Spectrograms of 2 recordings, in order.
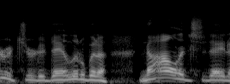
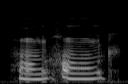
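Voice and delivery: clown horn honk; 5 semitones higher than usual. Acted. Imitating clown horns.

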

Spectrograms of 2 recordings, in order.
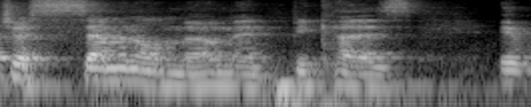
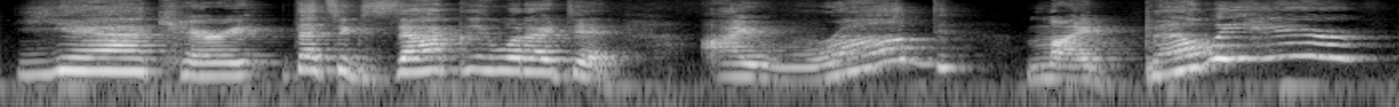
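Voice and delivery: much higher, louder, slowed, guileless voice; innocent tone of voice; 11 semitones higher, 8 dB louder, slower than usual. Retold or imitated. Doug answering Carrie's scolding, high innocent drawl. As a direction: confess it sweetly as if nothing were wrong. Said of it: "say it in that tone of voice".

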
